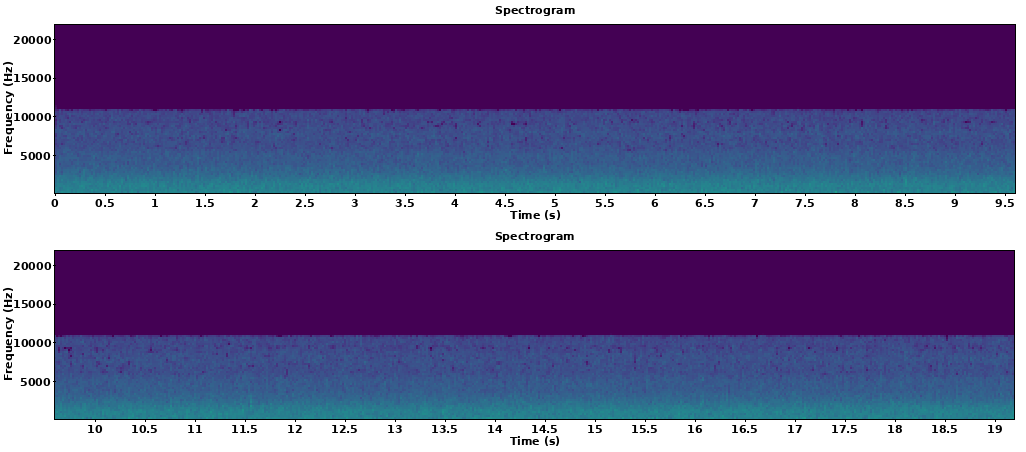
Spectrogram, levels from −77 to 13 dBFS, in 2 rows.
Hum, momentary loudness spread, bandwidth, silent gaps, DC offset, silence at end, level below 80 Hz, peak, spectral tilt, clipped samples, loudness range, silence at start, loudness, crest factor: none; 1 LU; 11.5 kHz; none; under 0.1%; 0 s; -58 dBFS; -18 dBFS; -3 dB/octave; under 0.1%; 0 LU; 0 s; -32 LUFS; 14 dB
